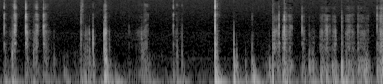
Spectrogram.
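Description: A thin metal ear pick scrapes inside the right silicone ear cover of a TASCAM microphone in many small, irregular scratching strokes. Each stroke is a short, dry rasp with a deep low thump beneath it and brief bright ticks. One sharper scrape stands out near the middle.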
